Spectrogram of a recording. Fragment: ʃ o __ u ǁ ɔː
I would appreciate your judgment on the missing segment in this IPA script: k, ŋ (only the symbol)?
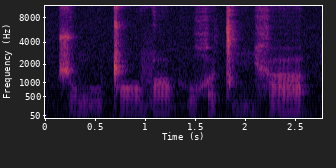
ŋ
